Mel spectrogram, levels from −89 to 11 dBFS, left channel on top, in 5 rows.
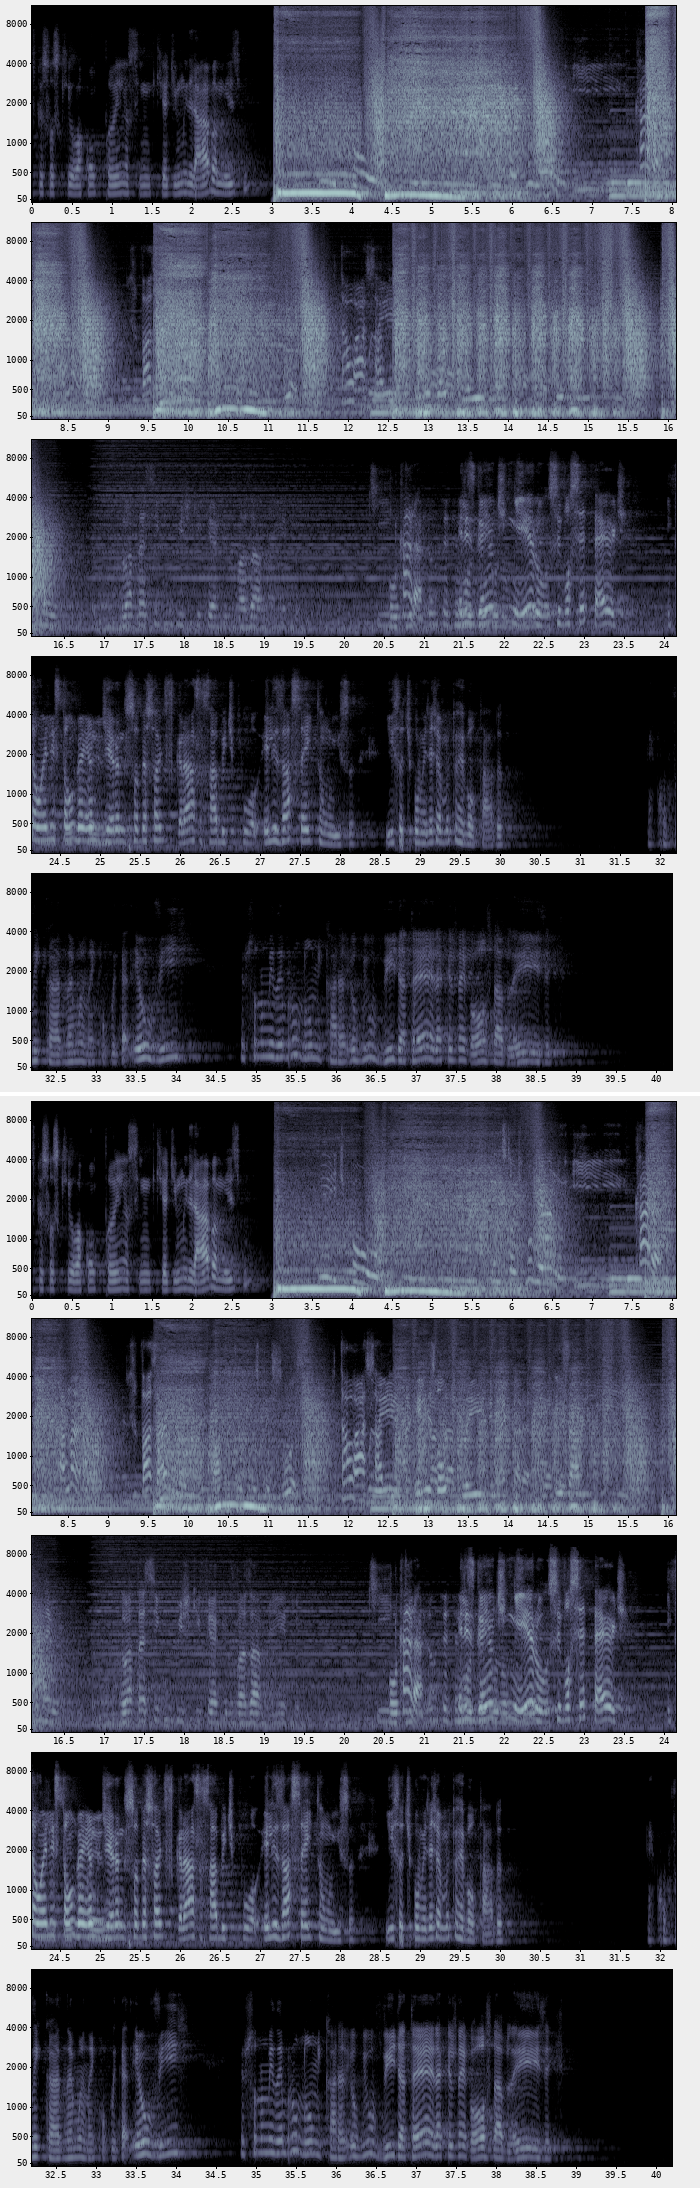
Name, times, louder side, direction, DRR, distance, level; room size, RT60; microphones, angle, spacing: voice 1, 0.0-2.6 3.6-7.9 8.4-8.7 9.2-11.5 11.9-13.3 14.6-14.9 20.3-21.0 21.4-23.6 24.1-28.2 28.6-30.0, right 4 dB, 30° right, 13 dB, 0.9 m, -33 dB
sound 1, 3.0-6.7 7.6-9.1 9.6-11.8 12.5-16.4, left 4 dB, 50° left, 0.9 m, -23 dB
sound 2, 4.7-14.5, equal, 20° left, 2.4 m, -36 dB
Musical instrument, 11.9-27.2, right 1 dB, 10° right, 2.0 m, -49 dB
voice 2, 12.2-15.7 16.0-16.5 17.2-19.4 20.6-22.5 24.0-25.2 32.0-34.1 34.8-38.8, right 3 dB, 70° right, 9 dB, 1.4 m, -38 dB
29.0 x 20.5 x 5.9 m, 1.2 s
head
